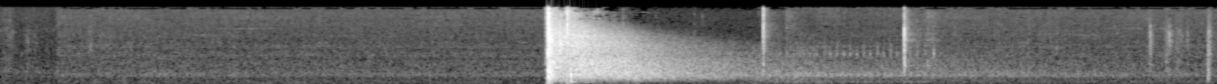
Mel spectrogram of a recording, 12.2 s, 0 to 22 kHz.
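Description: A single 7.62x39 rifle shot, firing a 124-grain full metal jacket round, about halfway through. It cracks sharply, then echoes and fades away over several seconds.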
